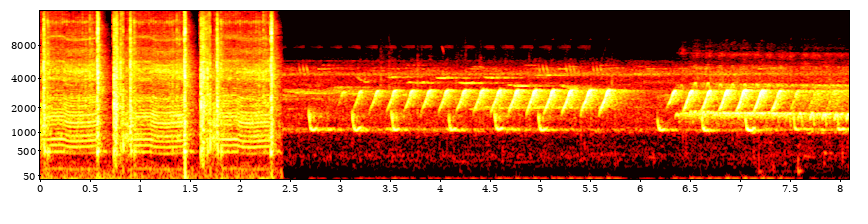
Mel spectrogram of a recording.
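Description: A short burst of electronic intro music with sharp clicks cuts off after about two seconds. Then come bird calls: a rapid run of short, rising, chirping notes, about five a second, over slower, lower notes, breaking off briefly near the end before a second run.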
